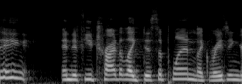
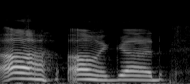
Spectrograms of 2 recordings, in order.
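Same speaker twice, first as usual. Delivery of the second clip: put-on crying. Retelling boxing rounds that would not end, imitating own crying. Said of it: "Like crying".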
